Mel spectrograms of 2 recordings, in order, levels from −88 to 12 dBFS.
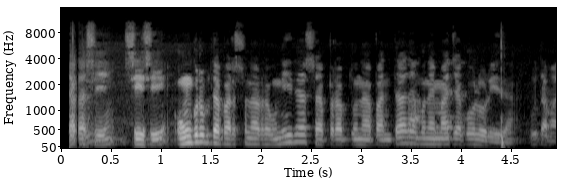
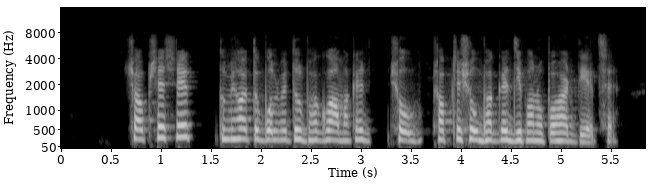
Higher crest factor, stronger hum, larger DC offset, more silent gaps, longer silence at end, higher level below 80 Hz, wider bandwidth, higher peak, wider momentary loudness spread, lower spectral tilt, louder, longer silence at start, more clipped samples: first, 22 dB vs 16 dB; neither; neither; second, none vs 1.48-1.53 s; second, 0 s vs 0.3 s; second, -72 dBFS vs -60 dBFS; first, 11 kHz vs 7.4 kHz; second, -6 dBFS vs 0 dBFS; first, 12 LU vs 7 LU; second, -4 dB/octave vs -6.5 dB/octave; second, -27 LUFS vs -17 LUFS; second, 0.1 s vs 0.7 s; neither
